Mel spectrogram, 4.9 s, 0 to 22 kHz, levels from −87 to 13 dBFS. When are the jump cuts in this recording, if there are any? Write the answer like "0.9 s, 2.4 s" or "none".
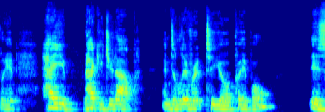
1.2 s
